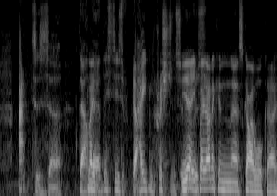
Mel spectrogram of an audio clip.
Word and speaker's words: Christensen: do you say it Christians Sansom IV is Christensen interesting alright this is a lovely image yeah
